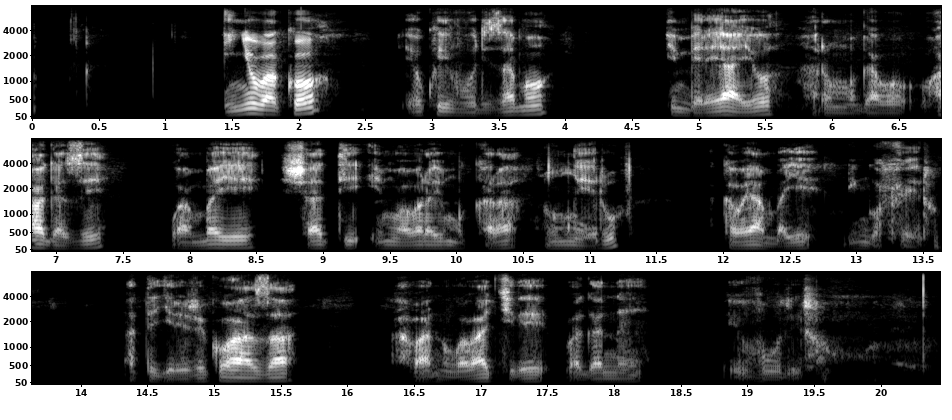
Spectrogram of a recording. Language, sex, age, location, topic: Kinyarwanda, male, 36-49, Kigali, government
